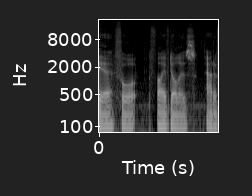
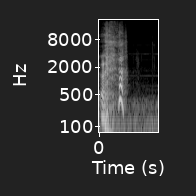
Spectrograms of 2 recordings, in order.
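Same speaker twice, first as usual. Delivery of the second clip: loud high laugh; 12 semitones higher, 13 dB louder than usual. Real, not acted. Laughing at spam email.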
